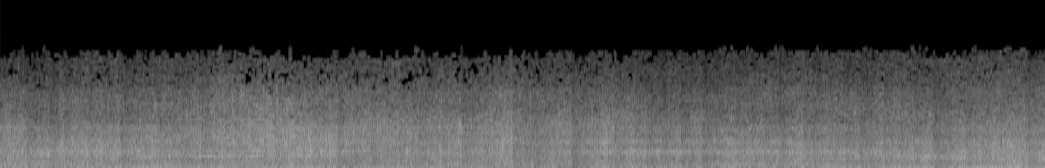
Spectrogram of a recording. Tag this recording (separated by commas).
Vehicle, Truck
